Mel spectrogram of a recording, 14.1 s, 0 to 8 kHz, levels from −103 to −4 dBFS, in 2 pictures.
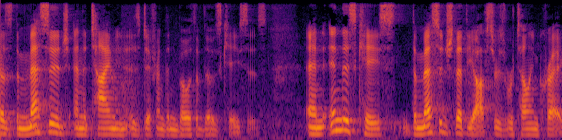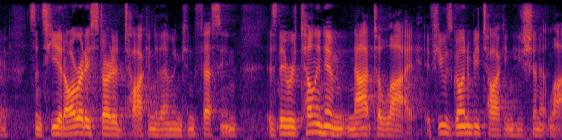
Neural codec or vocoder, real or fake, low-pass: none; real; 7.2 kHz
